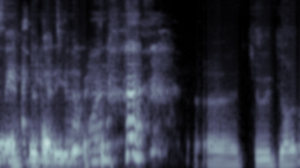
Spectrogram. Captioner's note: everyone laughing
